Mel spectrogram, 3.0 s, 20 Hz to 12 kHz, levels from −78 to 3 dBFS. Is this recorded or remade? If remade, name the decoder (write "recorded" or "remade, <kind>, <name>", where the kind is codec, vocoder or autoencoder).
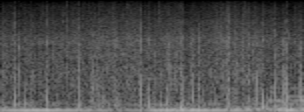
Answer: recorded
